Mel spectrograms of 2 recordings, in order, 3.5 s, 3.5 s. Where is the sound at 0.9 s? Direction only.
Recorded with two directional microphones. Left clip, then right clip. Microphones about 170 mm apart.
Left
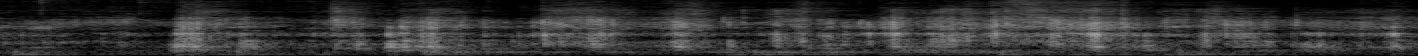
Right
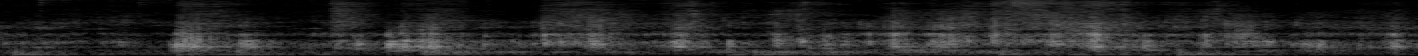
Centre (ahead or behind).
